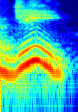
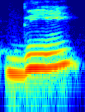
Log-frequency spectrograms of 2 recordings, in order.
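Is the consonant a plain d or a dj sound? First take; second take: dj; d. First: The consonant is a soft dj sound. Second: The consonant is a plain, hard d. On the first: The speaker calls it wrong. "é como se pra gente fosse uma, um G,... como se for um Y" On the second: The speaker calls it right. "a gente aprende assim"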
